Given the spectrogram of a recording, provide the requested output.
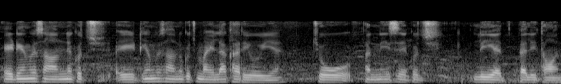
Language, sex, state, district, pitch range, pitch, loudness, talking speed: Hindi, male, Madhya Pradesh, Katni, 110-125 Hz, 115 Hz, -20 LUFS, 190 wpm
